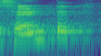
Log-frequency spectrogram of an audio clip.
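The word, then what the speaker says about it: scent: के बाद अगर सी आता है तो वह साइलेंट हो जाता है जैसे सेंट सेंट यानी परफ्यूम इसको परफ्यूम भी बोलते हैं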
